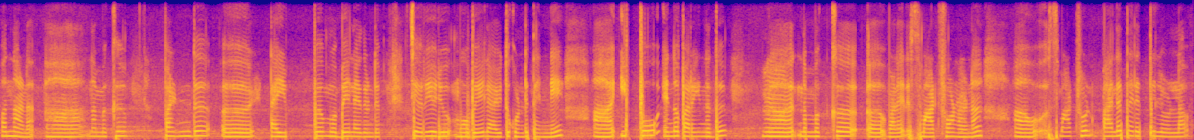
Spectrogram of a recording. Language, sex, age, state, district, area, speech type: Malayalam, female, 18-30, Kerala, Idukki, rural, spontaneous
